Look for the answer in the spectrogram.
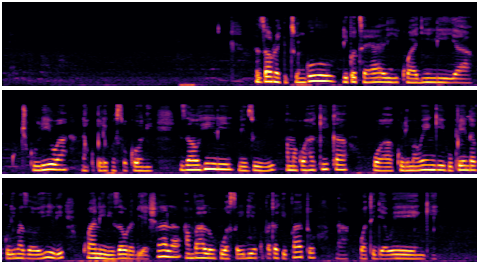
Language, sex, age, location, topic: Swahili, female, 18-24, Dar es Salaam, agriculture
